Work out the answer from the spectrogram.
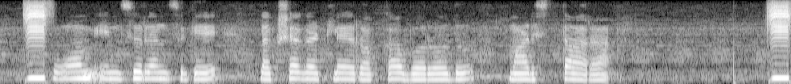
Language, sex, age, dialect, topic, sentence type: Kannada, female, 36-40, Central, banking, statement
